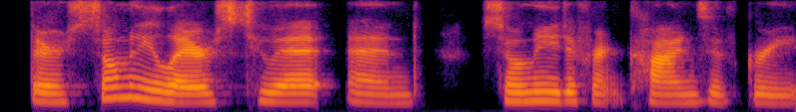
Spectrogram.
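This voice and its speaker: A soft-spoken woman with a medium-pitched voice and a dark, mellow tone talks at a fairly slow pace with fairly even intonation against a quiet background. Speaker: poet and author. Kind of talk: interview conversation.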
